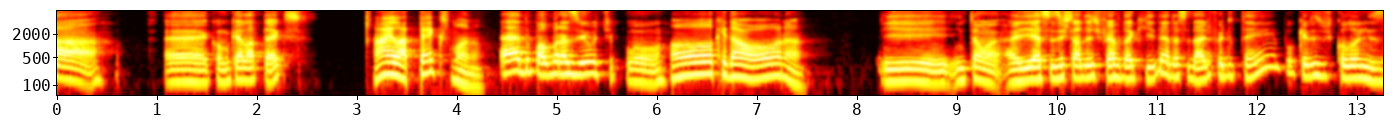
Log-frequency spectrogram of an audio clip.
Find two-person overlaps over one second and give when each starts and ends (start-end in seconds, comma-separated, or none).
none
